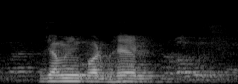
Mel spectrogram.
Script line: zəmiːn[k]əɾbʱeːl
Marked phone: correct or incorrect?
incorrect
